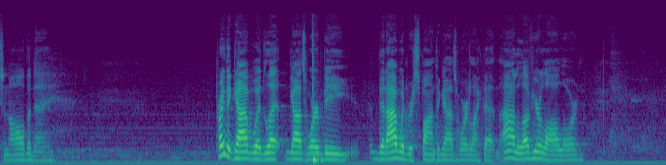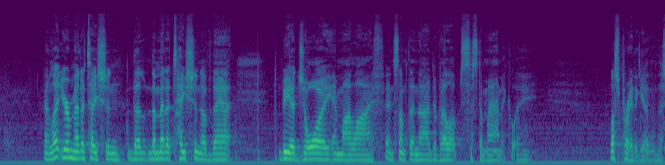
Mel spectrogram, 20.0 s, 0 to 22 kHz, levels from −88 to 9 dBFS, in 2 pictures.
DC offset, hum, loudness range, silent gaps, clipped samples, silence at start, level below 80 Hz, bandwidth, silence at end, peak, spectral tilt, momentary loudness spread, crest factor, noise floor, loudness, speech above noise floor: under 0.1%; none; 11 LU; none; under 0.1%; 0 s; -50 dBFS; 15.5 kHz; 0 s; -4 dBFS; -6.5 dB/octave; 17 LU; 24 dB; -50 dBFS; -26 LUFS; 24 dB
